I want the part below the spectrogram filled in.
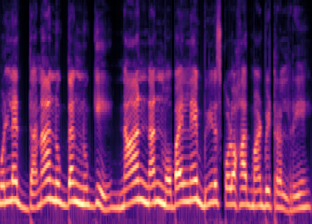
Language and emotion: Kannada, angry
